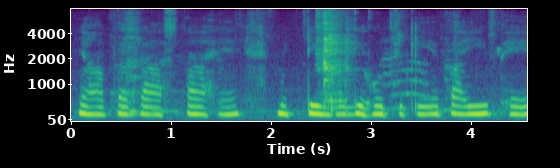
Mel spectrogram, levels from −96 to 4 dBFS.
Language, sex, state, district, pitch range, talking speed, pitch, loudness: Hindi, female, Haryana, Rohtak, 195-215 Hz, 145 wpm, 205 Hz, -17 LUFS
